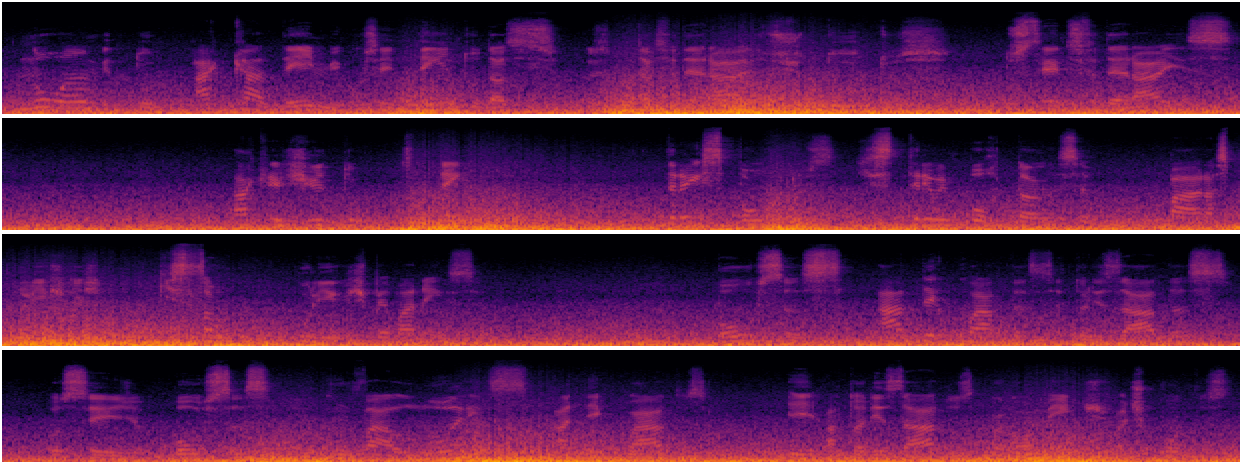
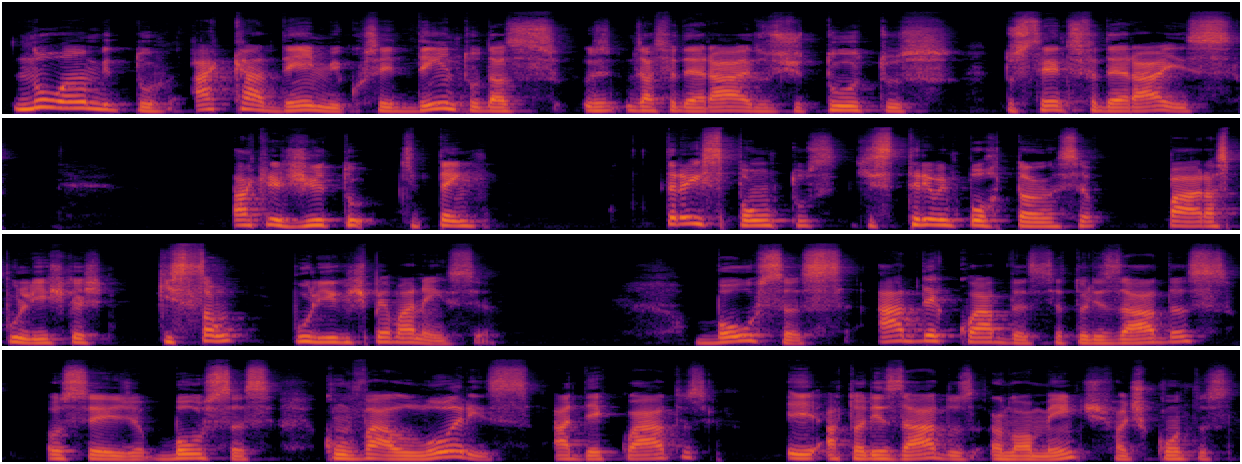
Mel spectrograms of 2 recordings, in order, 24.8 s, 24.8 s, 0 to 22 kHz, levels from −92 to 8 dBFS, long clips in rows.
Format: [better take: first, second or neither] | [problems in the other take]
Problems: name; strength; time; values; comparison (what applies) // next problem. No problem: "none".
second | wind noise on the microphone; heavy; 2 dB above the speech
